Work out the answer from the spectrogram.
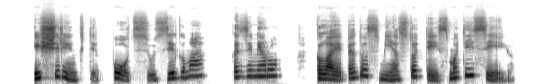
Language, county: Lithuanian, Kaunas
